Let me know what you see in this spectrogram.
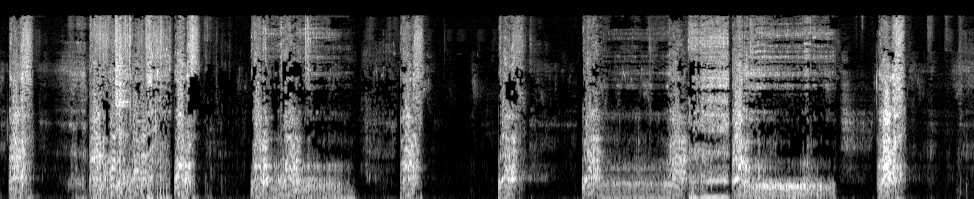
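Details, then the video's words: Village Kangal dog, not owned by the recordist and filmed with the owner's consent, barking angrily: hoarse single barks separated by silent pauses, then a denser, sustained barking burst near the end. "Kangal köpeği havlaması urmesi köpek havlaması sesleri kızgın köpek nasıl havalar köpek havlaması"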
